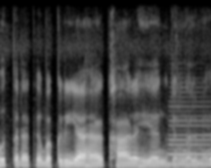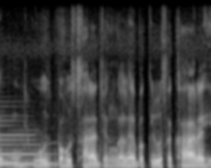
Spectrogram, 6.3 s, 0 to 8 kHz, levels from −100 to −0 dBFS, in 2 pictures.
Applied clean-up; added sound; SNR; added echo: neural mask model RNNoise.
